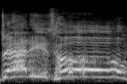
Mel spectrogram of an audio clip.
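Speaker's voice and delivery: very high, loud, thrilled acted cheer, home stretched. Retelling answering a child at the door: retelling own pumped-up reply. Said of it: "I'm so pumped".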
